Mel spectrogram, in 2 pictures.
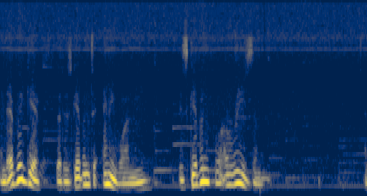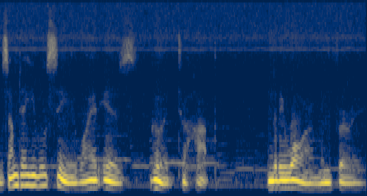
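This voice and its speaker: A man voicing a great silver wolf in a storybook reading, speaking low, slow and measured. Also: animated, warm tone, faint music behind, low-quality recording. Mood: gentle, wise. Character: great silver male wolf, calm, wise and deliberate.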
